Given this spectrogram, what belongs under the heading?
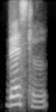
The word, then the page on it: vestal: Indian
